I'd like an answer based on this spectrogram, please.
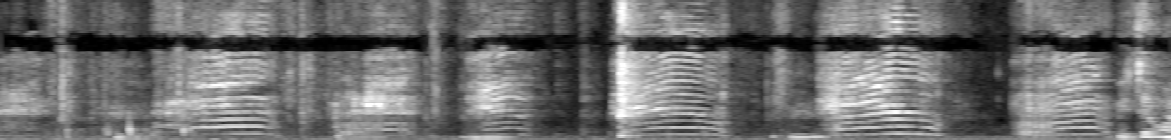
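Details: Mother cat, a former stray with kittens, meowing from a balcony to lead her carer to the bedroom where one of her kittens lay trembling on the floor; five or six rising-falling harmonic meows about a second apart, indoors with faint background noise.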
